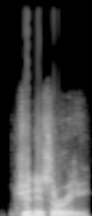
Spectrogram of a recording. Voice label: "janissary", American

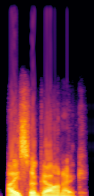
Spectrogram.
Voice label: "isogonic", American

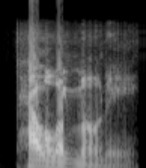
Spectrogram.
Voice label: "palimony", American

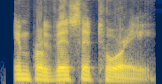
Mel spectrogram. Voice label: "improvisatory", American

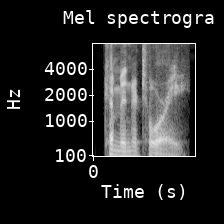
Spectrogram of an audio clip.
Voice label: "commendatory", American

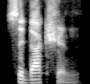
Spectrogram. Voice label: "seduction", American

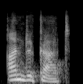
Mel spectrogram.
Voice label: "undercut", Indian

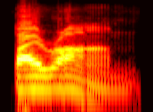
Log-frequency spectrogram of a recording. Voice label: "Bairam", American

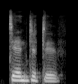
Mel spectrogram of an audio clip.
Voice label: "tentative", Indian

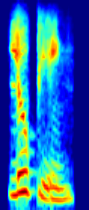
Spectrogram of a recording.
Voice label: "lupine", Indian

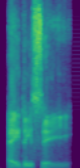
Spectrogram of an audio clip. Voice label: "ADC", British

